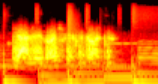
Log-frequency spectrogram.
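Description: A voice speaking for about a second and a half over background music of held chords and a low bass line; the music carries on alone after the voice stops.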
